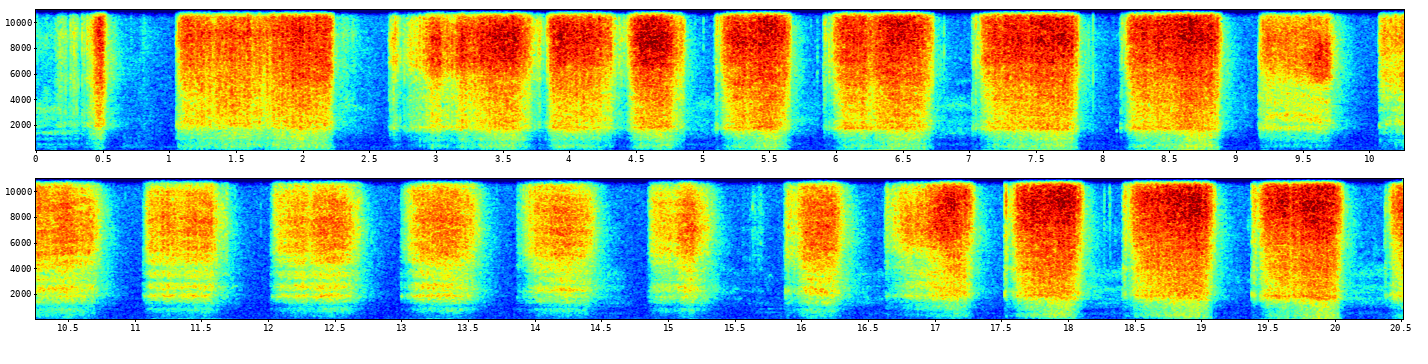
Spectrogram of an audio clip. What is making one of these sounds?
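Stiff plastic brush bristles scratch and rustle in rhythmic strokes right against a microphone.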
